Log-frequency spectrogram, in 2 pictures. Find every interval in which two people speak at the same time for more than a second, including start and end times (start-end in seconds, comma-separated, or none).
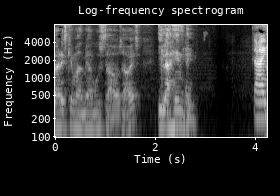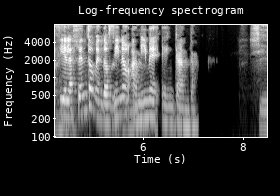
4.2-6.1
